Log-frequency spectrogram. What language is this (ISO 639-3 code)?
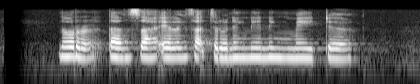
jav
